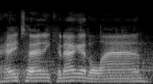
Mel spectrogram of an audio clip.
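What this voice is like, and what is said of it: Put-on North Carolina Southern accent. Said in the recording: “southeast accent? ... Like North Carolina.”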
